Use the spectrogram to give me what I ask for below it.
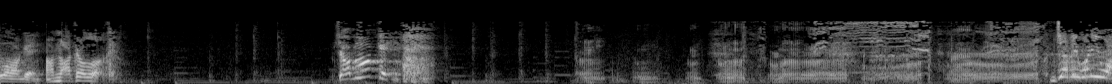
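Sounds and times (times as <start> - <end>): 
speech: 0.0 - 1.3, 3.4 - 4.4, 10.5 - 11.1
pigs oinking and grunting: 5.7 - 10.6.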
